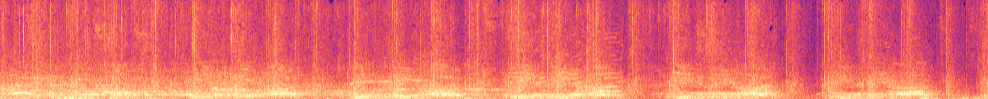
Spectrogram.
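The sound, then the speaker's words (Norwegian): A large crowd at the Høyre party's election night gathering cheers and shouts continuously in a loud, festive roar after Jonas Gahr Støre conceded defeat, with bursts of whooping and chanting rising and falling over steady applause-like noise. “Men det er klart at eh, det var merkbart bedre stemning på Høyres valgvakt. Der var det fest. Vi har litt lyd derfra også.”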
